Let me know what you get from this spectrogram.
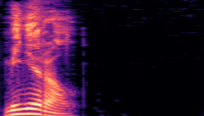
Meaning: mineral
- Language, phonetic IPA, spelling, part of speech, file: Russian, [mʲɪnʲɪˈraɫ], минерал, noun, Ru-минерал.ogg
